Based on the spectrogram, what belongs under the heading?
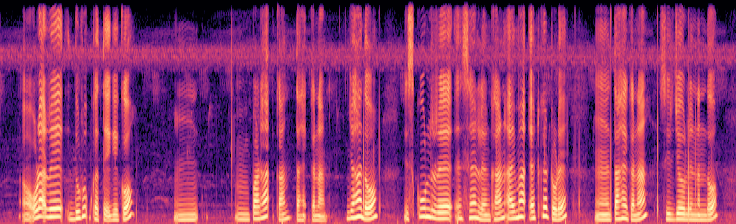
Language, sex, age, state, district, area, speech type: Santali, female, 30-45, West Bengal, Bankura, rural, spontaneous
